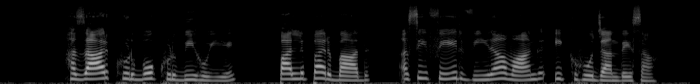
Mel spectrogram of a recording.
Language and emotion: Punjabi, neutral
